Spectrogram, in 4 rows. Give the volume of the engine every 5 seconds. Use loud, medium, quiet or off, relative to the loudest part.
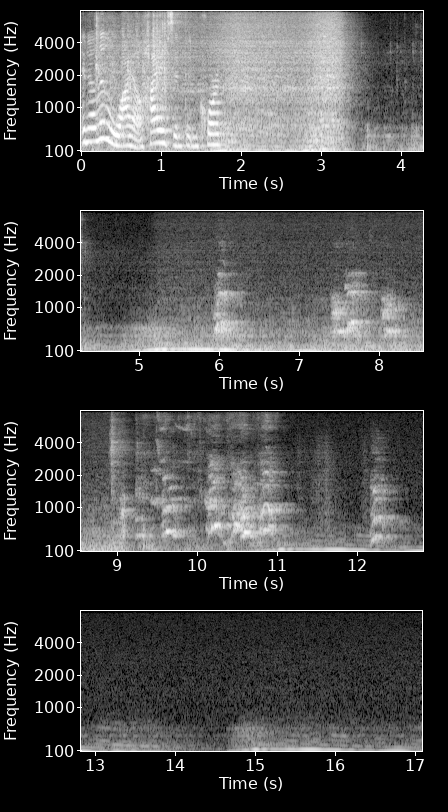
loud, medium, quiet, quiet.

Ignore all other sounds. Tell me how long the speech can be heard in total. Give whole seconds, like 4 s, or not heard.
2 s.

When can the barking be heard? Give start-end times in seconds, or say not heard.
5.2-12.7.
